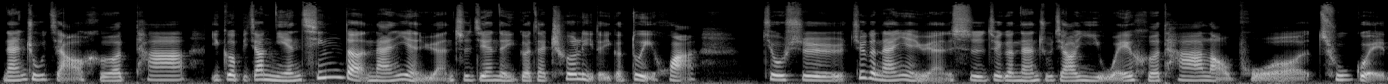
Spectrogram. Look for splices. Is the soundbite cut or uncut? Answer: cut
